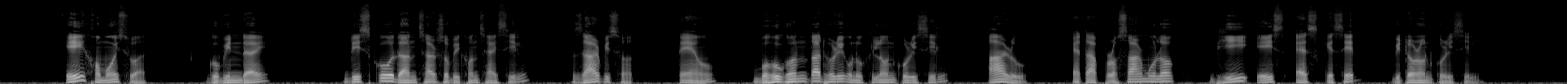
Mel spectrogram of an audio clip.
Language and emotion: Assamese, neutral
